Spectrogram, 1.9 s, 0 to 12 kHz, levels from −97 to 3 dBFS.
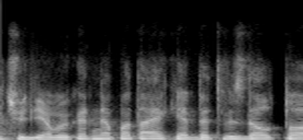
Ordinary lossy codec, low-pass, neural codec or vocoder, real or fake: Opus, 32 kbps; 7.2 kHz; none; real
